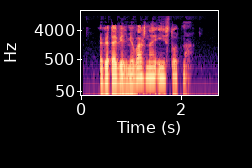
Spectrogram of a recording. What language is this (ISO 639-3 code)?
bel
